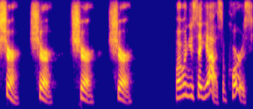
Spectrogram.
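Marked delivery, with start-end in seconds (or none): 0.0-2.2 mock, very slow, patronizing, condescending, drawn-out "sure". Complaining about someone's repeated answer, imitating a condescending 'sure'. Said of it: "the sure is so con- condescending too. It's like".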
